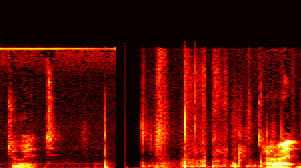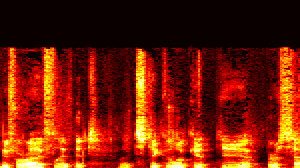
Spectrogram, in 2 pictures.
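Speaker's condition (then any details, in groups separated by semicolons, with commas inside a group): No condition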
